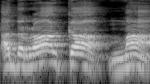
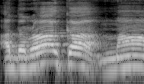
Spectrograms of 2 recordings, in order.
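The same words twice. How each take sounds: No difference in how they are said.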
